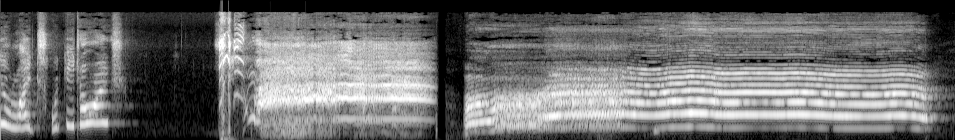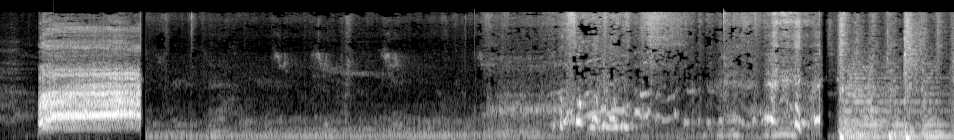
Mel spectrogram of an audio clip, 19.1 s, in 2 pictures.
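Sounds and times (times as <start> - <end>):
dog howling: 2.5 - 11.0.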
